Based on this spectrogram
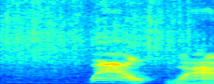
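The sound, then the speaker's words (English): Hail patters steadily against a window in spring, a continuous dense hiss of tiny impacts, while a voice exclaims twice over the top of it. “It is hailing. It's definitely hailing.”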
